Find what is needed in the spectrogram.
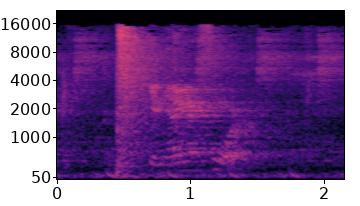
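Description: A single hard hit landing on a freestanding punching bag about half a second in, over background dance music with a steady beat.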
